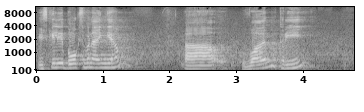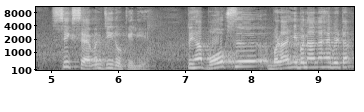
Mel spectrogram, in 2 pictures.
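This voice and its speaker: High-voiced man teaching in an echoey room. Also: big pitch swings, a little slow. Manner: patient, asks and answers his own questions, repeats terms, calls students "beta". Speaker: school teacher. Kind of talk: online math lesson for young children. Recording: echoey room with long reverb, faint background noise.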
